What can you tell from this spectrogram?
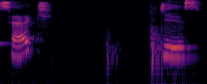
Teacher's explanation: yəni qoşa kdan ikincisi öz cingitli qarşılığına çevrilmiş oldu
